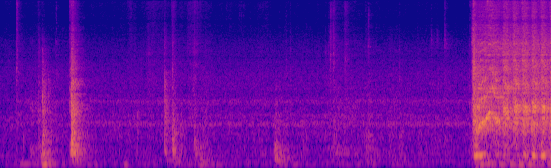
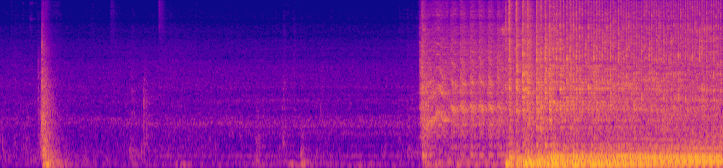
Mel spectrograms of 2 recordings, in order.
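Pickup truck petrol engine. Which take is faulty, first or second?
second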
